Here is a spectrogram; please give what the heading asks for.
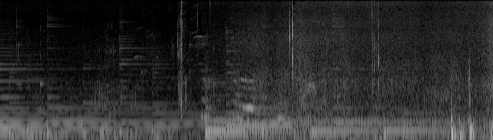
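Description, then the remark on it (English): Dogs whine and whimper in drawn-out, tonal cries, broken by a few sharp barks or yips at irregular moments. The sounds are moderately loud. “Lord, thank you for spastic dogs.”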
